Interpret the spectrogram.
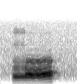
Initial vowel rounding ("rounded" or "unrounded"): rounded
